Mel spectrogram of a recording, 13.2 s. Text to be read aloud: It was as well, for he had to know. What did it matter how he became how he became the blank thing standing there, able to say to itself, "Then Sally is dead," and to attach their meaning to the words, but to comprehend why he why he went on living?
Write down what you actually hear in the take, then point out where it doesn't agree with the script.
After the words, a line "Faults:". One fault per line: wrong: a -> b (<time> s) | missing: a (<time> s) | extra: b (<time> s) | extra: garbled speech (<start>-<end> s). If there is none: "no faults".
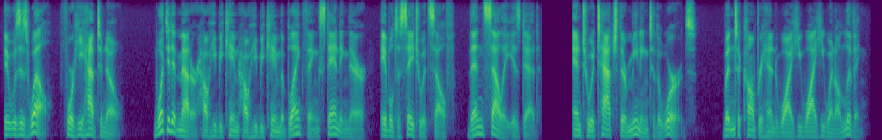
It was as well, for he had to know. What did it matter how he became how he became the blank thing standing there, able to say to itself, "Then Sally is dead," and to attach their meaning to the words, but to comprehend why he why he went on living?
Faults:
no faults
